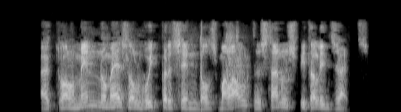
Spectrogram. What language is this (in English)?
Catalan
